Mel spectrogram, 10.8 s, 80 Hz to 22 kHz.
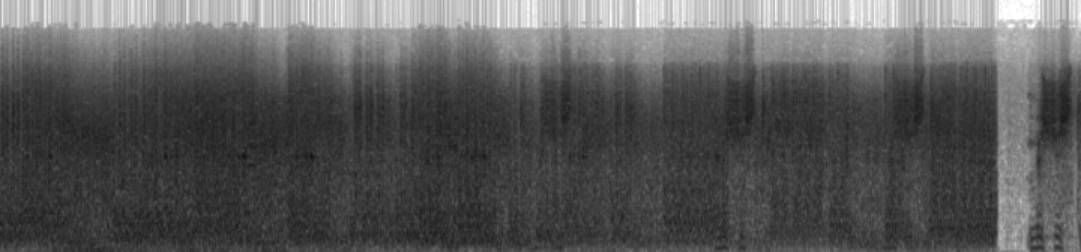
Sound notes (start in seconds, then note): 2.5 machine Gun Fire Continues; 5.4 murmuring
